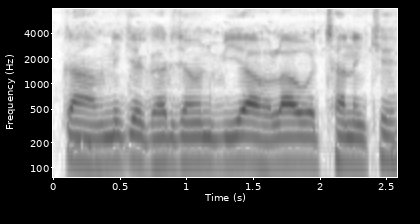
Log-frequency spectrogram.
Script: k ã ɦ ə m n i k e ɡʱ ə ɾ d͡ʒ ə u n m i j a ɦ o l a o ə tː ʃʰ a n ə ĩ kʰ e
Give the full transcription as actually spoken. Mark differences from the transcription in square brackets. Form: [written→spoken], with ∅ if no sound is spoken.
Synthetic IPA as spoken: k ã ɦ ə m n i k e ɡʱ ə ɾ d͡ʒ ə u n [m→b] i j a ɦ o l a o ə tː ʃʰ a n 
